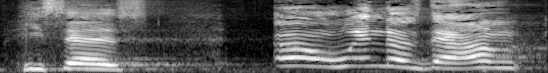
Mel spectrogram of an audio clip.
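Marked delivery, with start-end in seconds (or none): 1.4-2.6 put-on high, slow, whiny child voice; tantrum toddler. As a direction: imitate a small child wailing a demand. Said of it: "having a tantrum".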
